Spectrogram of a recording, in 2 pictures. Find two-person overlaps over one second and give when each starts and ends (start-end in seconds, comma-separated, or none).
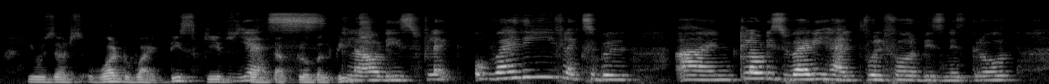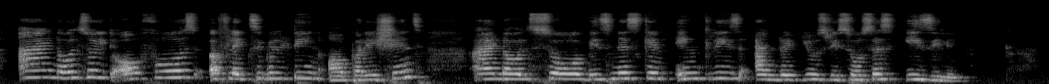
2.2-3.7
